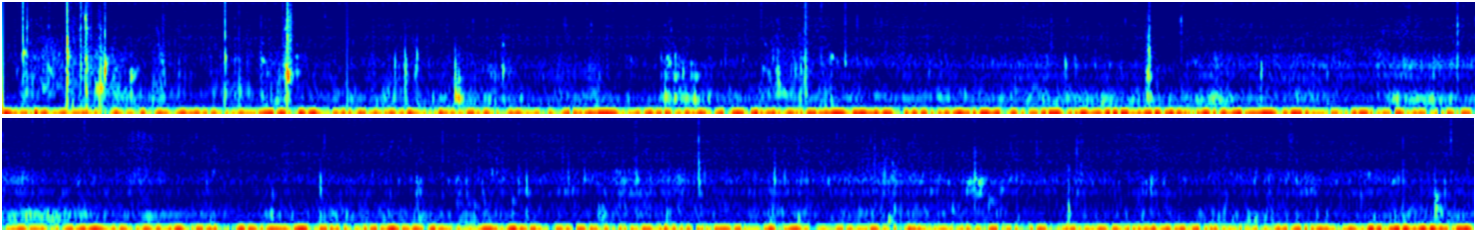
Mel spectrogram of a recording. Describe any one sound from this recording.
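Water rumbles and sloshes, heard muffled from underwater.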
